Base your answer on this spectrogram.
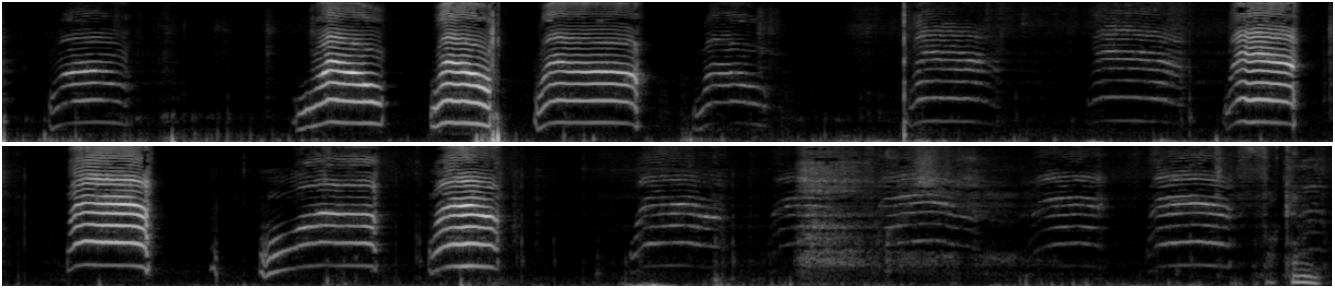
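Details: Cats and kittens meowing loudly in quick bursts, a run of rapid, strongly harmonic meows with some drawn-out cries, over faint low thumps and soft background noise.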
